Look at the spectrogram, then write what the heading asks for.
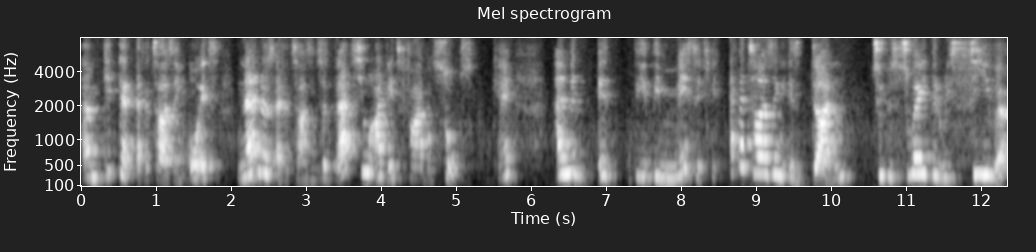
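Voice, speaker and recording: Woman lecturer who keeps asking "okay?". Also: high voice. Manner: explains step by step, checks in with frequent "okay?". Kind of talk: recorded lecture. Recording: echoey dull room recording.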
